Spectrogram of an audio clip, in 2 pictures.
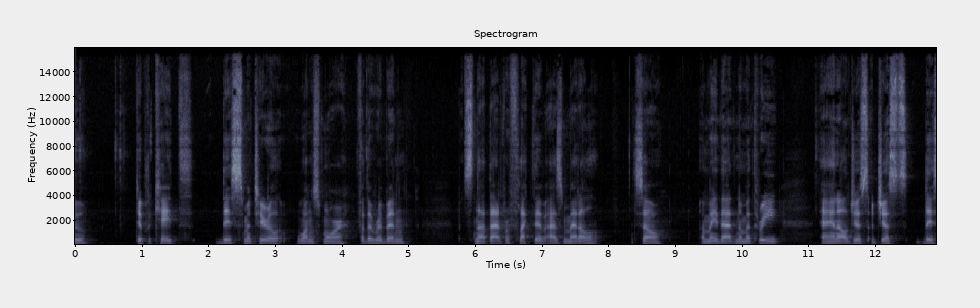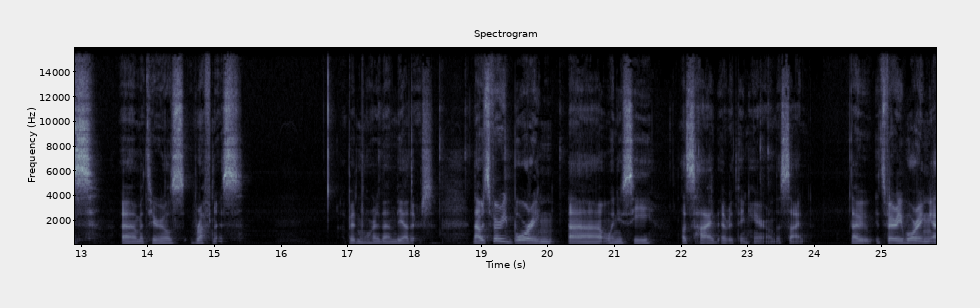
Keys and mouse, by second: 0.5 click, 11.2-17.5 drag, 18.3-18.7 alt+shift+middle drag, 19.3-20.1 alt+shift+middle drag, 22.2-23.2 drag.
